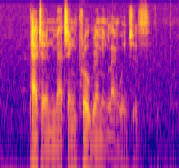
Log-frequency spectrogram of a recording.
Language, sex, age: English, male, 21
